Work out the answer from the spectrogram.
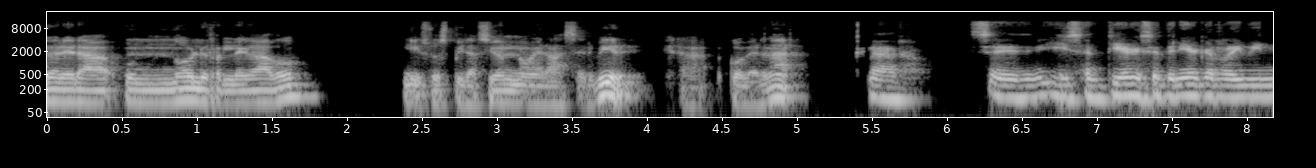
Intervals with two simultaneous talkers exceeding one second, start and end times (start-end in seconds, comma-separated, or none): none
